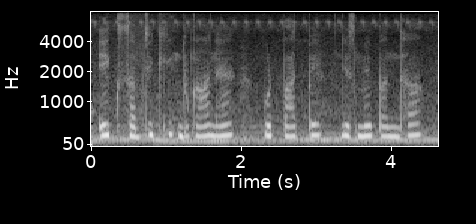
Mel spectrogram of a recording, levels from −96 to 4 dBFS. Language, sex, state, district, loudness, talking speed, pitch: Hindi, female, Bihar, Patna, -16 LUFS, 130 wpm, 150 Hz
